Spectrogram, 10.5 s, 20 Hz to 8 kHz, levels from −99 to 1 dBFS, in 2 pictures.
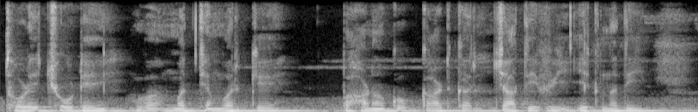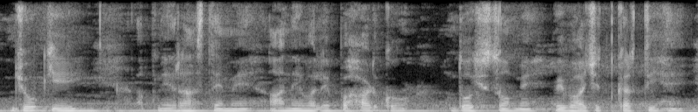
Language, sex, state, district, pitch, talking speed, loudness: Hindi, male, Uttar Pradesh, Etah, 130 Hz, 165 wpm, -18 LUFS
